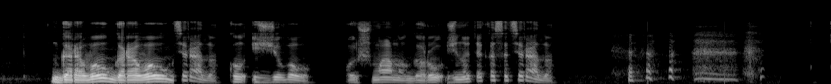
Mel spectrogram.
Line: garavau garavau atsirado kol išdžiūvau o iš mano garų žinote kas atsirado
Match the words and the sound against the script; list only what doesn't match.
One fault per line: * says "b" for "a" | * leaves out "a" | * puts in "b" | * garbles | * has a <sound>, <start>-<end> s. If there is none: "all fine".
* has a laugh, 6.1-7.7 s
